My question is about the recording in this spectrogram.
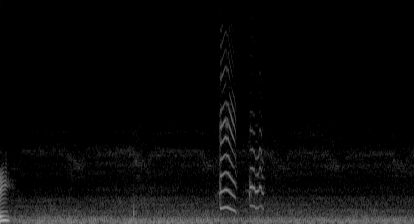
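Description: German Shepherd puppy giving two short, high-pitched whines about two seconds in, eager for the ball to be thrown.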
